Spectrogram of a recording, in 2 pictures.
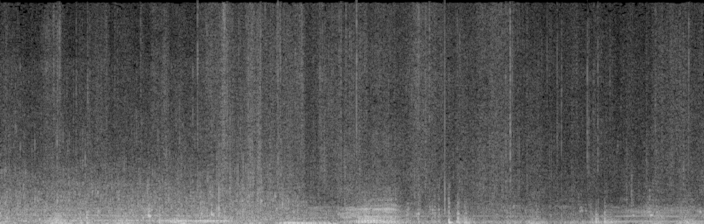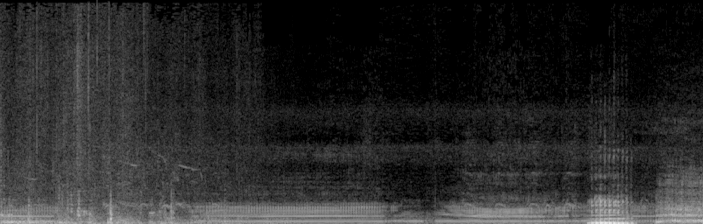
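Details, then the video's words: Buffalo in the wild on the savannah giving drawn-out, moo-like lowing calls, with layered harmonic tones that rise and fall for several seconds, a brief low thump near three seconds and another near thirteen, and a steady background rumble. "The sounds of buffalo in the wild"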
